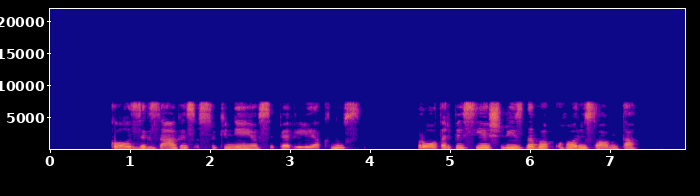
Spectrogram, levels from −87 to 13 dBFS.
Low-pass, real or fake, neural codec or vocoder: 7.2 kHz; real; none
